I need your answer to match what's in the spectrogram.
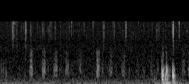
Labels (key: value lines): label: biophony, grazing
recorder: SoundTrap 300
